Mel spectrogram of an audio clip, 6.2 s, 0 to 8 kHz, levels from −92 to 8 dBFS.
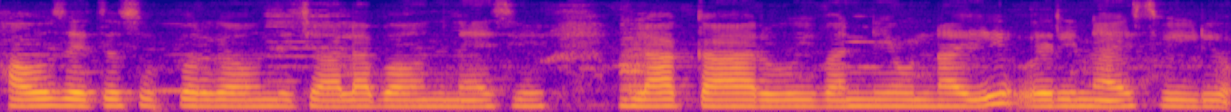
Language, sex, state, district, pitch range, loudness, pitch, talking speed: Telugu, female, Andhra Pradesh, Chittoor, 170-180 Hz, -18 LUFS, 175 Hz, 135 wpm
